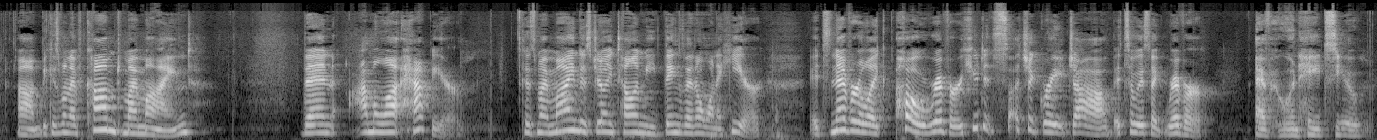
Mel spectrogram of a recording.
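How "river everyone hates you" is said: deep, dark, evil, menacing voice. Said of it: "It's always like this Batman voice too".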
